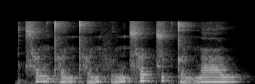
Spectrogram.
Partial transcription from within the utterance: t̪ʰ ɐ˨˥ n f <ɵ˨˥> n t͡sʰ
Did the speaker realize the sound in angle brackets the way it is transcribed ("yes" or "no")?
yes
